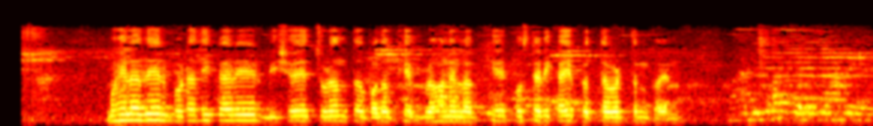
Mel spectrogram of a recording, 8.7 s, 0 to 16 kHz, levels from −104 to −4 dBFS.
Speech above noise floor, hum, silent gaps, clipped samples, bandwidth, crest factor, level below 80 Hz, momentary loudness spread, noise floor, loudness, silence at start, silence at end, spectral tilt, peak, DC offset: 32 dB; none; none; under 0.1%; 7.6 kHz; 18 dB; -62 dBFS; 14 LU; -51 dBFS; -19 LUFS; 0.2 s; 0 s; -5 dB/octave; -2 dBFS; under 0.1%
